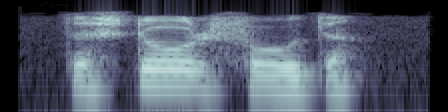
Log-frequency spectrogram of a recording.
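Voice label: "stahlfade", Alsatian; peche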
